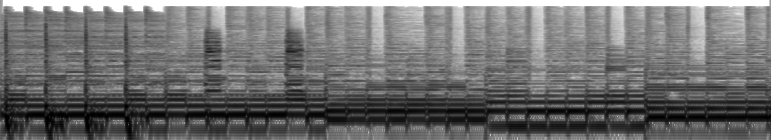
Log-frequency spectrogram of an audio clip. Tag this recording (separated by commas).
Music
